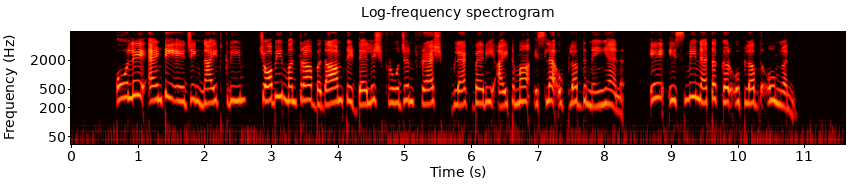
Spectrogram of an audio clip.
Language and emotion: Dogri, neutral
